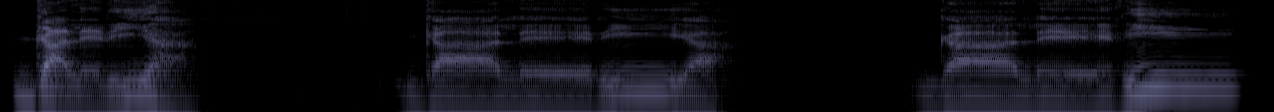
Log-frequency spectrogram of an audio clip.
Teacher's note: la fuerza la tiene en la penúltima, por lo tanto es llana.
